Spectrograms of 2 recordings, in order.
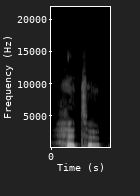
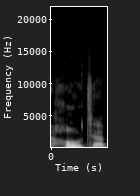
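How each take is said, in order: First: The first vowel sounds like 'eh'. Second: The first vowel sounds like 'oh'. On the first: This follows the scholars' short E convention. "instead of hetep" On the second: This is the common way people say it. "like we say hotep"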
